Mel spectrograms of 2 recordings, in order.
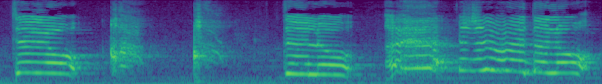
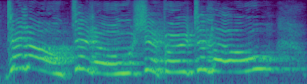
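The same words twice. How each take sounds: First: It sounds weak and dying. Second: It sounds firm and commanding, like a colonel.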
